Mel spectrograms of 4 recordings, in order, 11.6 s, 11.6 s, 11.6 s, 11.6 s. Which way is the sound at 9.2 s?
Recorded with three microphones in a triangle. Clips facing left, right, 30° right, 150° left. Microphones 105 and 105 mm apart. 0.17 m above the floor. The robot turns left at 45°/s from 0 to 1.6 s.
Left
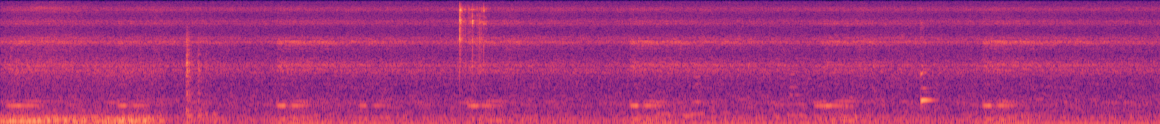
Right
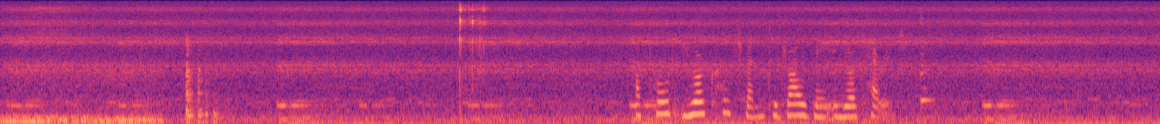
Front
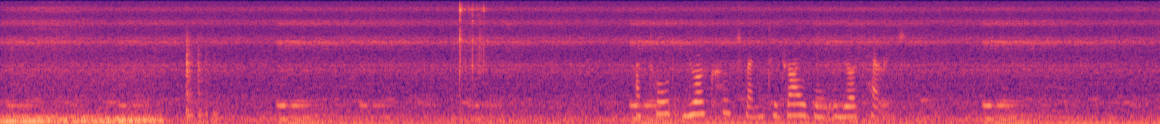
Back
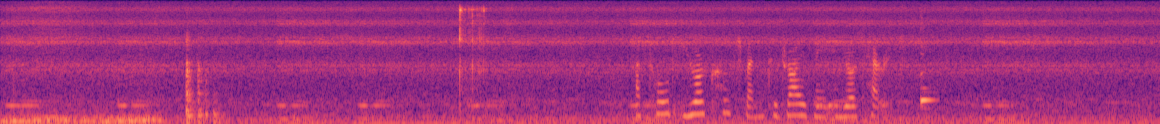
170° left.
